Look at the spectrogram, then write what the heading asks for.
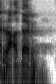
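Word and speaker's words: rather: अक्सर मैंने इंग्लिश के स्कॉलर्स को पढ़ते हुए देखा रादर, जबकि रादर नहीं है। बताओ ये क्या है, रेदर, ठीक है।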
